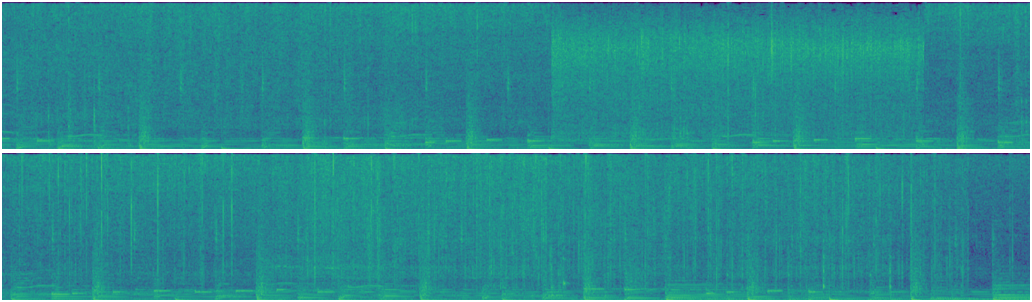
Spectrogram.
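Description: Chicken pieces and garlic sizzling as they fry in a pan, stirred with a wooden spatula, under background music with a steady beat.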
